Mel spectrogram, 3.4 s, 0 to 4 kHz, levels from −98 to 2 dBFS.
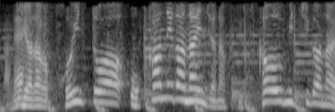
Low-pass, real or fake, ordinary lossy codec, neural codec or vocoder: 3.6 kHz; real; MP3, 32 kbps; none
